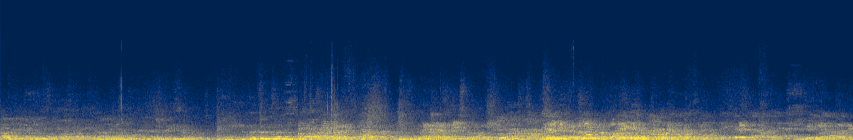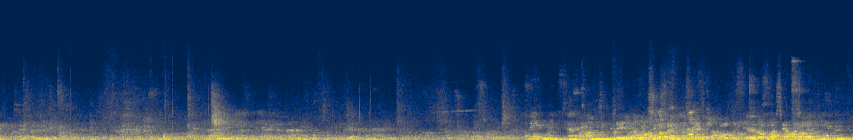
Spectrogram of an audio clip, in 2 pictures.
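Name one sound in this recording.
A crowd of adults chats and murmurs nearby in an echoing hall.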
